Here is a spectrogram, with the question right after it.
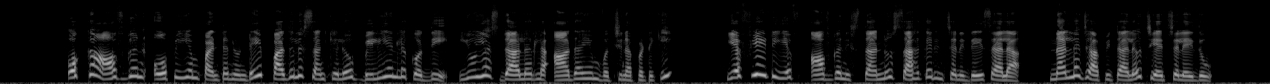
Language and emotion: Telugu, neutral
